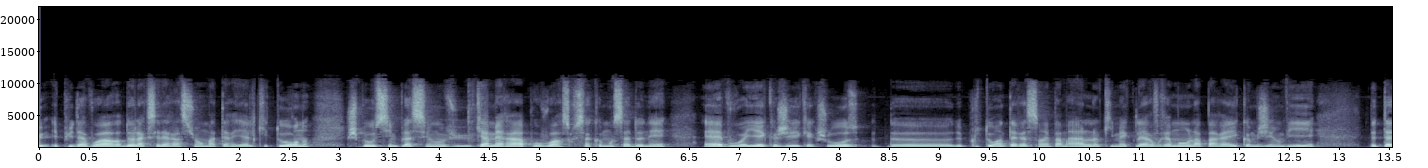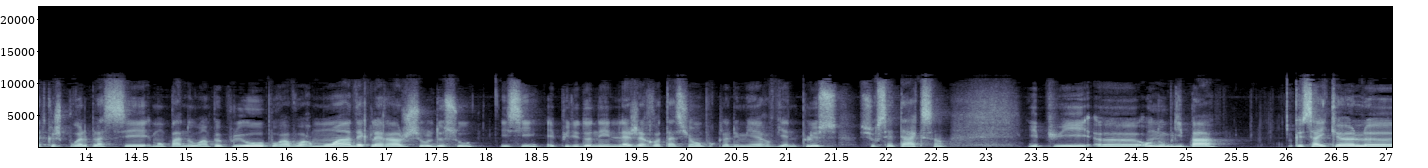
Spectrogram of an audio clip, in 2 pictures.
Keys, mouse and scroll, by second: 1.8 middle click, 5.2 KP_0, 6.2 scroll up 1.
